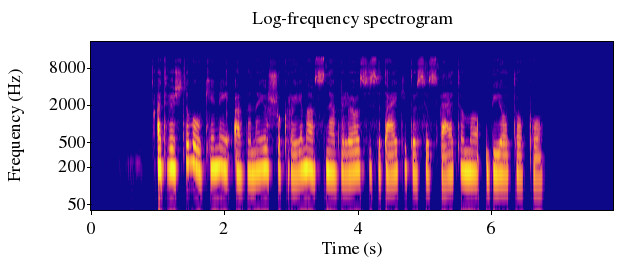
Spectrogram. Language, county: Lithuanian, Alytus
